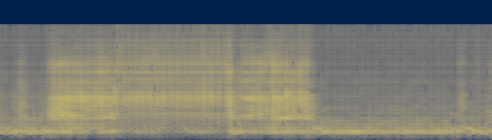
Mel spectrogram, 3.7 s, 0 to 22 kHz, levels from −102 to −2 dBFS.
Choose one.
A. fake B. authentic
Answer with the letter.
A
